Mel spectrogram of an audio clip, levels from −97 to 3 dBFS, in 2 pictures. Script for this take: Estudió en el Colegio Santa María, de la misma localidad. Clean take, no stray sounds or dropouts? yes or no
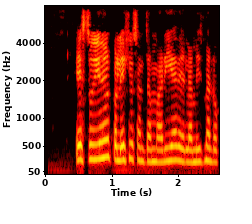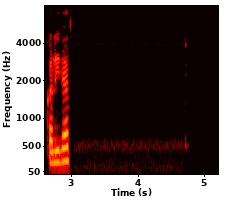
yes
